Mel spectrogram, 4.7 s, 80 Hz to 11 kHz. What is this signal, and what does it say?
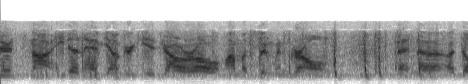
Emergency Alert System (SAME) tones, heard as harsh buzzing bursts, with speech. It is heard from 1.2 to 4.2 s.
